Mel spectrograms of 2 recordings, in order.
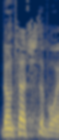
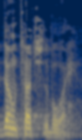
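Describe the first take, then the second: First: Lower, firmer repeat of the command; voice of God. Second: Lower, solemn command from heaven; voice of God. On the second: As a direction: say it low, as God stopping him. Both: Retold or imitated. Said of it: "he said".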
